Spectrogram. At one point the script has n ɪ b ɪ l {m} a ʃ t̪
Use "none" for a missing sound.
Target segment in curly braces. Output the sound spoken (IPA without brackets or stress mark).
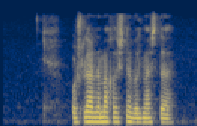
m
